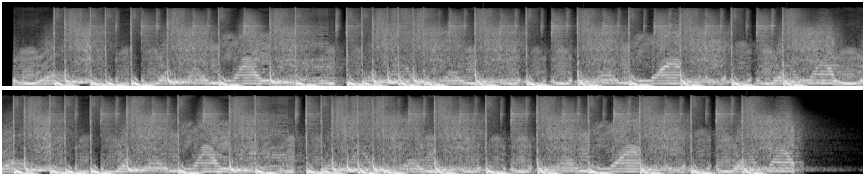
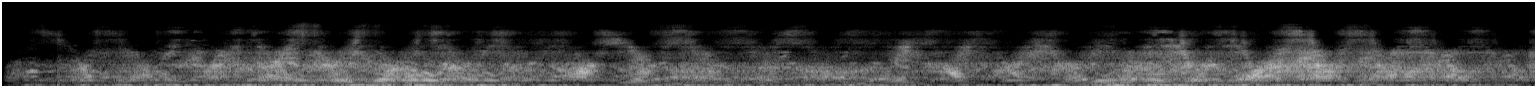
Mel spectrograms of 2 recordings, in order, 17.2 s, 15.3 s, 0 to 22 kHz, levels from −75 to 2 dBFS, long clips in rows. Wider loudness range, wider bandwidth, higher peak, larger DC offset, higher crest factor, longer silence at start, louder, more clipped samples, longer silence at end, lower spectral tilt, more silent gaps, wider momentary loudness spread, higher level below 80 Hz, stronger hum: second, 1 LU vs 7 LU; first, 17 kHz vs 8.2 kHz; first, 0 dBFS vs -6 dBFS; neither; second, 8 dB vs 22 dB; about the same, 0.1 s vs 0.05 s; first, -10 LUFS vs -27 LUFS; neither; first, 0.6 s vs 0 s; about the same, -5 dB/octave vs -6 dB/octave; neither; second, 3 LU vs 11 LU; first, -14 dBFS vs -38 dBFS; neither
